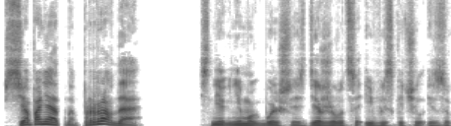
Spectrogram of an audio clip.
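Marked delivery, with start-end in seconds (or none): 0.0-1.4 put-on high, loud eager child; excited outburst. A narrator's reading. Snape bursting from the bushes, excited. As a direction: blurt it out, unable to hold back.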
